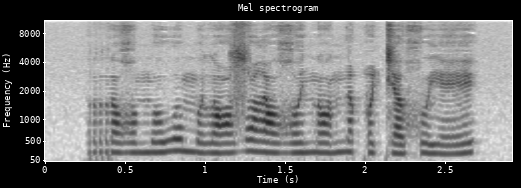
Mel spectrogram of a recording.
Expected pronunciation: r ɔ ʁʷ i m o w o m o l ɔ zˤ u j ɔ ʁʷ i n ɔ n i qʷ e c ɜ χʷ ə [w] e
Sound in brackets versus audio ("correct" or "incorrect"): incorrect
